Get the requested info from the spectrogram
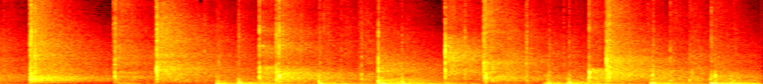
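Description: Body percussion by four performers: sharp hand claps, including claps against a partner's hands, and slaps on the body, mixed with heavier low thumps. The strokes come several a second in an uneven, syncopated rhythm, each ringing in a reverberant hall.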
